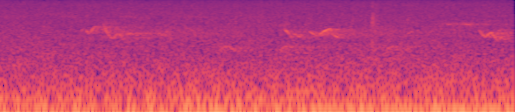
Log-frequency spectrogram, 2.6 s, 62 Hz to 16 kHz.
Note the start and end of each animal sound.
0.0s-2.6s: Red-eyed Vireo (Vireo olivaceus)
1.0s-2.2s: American Crow (Corvus brachyrhynchos)

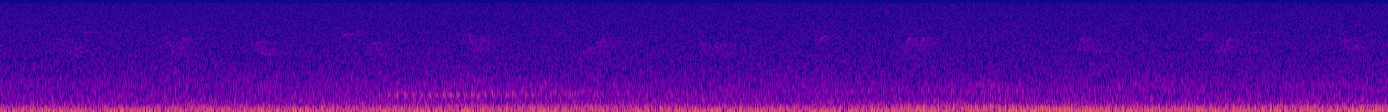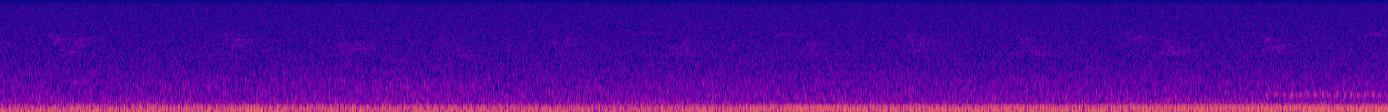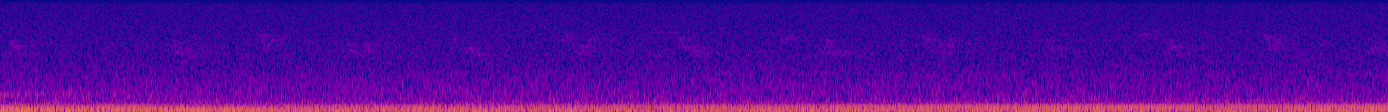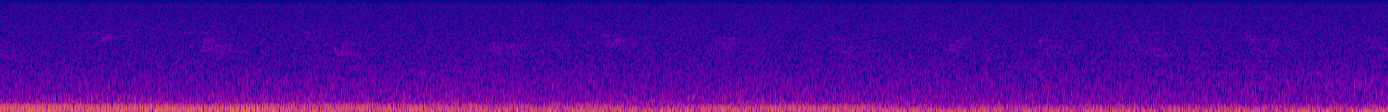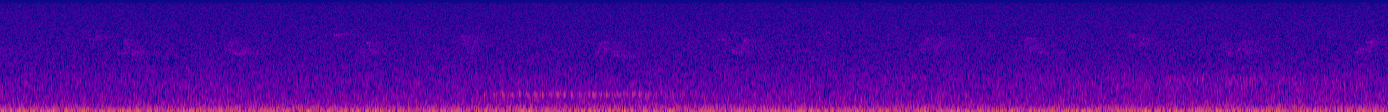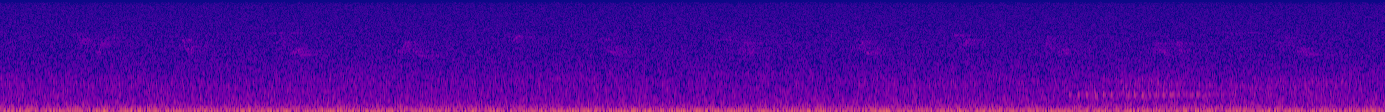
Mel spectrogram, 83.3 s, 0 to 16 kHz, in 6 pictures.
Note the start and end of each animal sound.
0.0s-4.0s: Red-eyed Vireo (Vireo olivaceus)
3.8s-5.8s: Pileated Woodpecker (Dryocopus pileatus)
4.5s-61.9s: Red-eyed Vireo (Vireo olivaceus)
26.7s-28.2s: Pileated Woodpecker (Dryocopus pileatus)
34.1s-35.0s: Black-throated Green Warbler (Setophaga virens)
60.2s-62.2s: Pileated Woodpecker (Dryocopus pileatus)
62.4s-63.2s: Black-throated Green Warbler (Setophaga virens)
62.6s-83.3s: Red-eyed Vireo (Vireo olivaceus)
67.0s-68.6s: American Crow (Corvus brachyrhynchos)
71.9s-72.7s: Black-throated Green Warbler (Setophaga virens)
80.0s-81.8s: Pileated Woodpecker (Dryocopus pileatus)

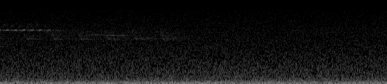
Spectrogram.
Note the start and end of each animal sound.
0.0s-0.6s: Dark-eyed Junco (Junco hyemalis)
0.0s-1.9s: Ovenbird (Seiurus aurocapilla)
0.8s-1.9s: Black-capped Chickadee (Poecile atricapillus)

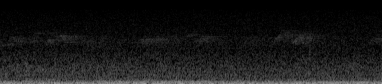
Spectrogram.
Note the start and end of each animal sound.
0.0s-3.8s: Red-eyed Vireo (Vireo olivaceus)

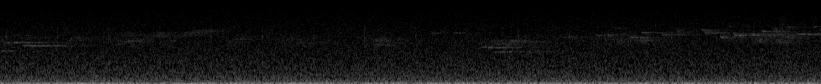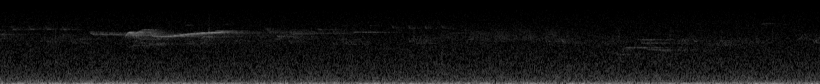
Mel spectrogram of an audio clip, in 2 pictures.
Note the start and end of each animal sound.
0.0s-0.7s: Wood Thrush (Hylocichla mustelina)
0.0s-16.4s: Red-eyed Vireo (Vireo olivaceus)
0.8s-2.4s: Black-throated Blue Warbler (Setophaga caerulescens)
4.7s-5.5s: Wood Thrush (Hylocichla mustelina)
5.7s-12.8s: Winter Wren (Troglodytes hiemalis)
9.2s-10.7s: Eastern Wood-Pewee (Contopus virens)
12.5s-14.1s: Ovenbird (Seiurus aurocapilla)
14.4s-15.1s: Wood Thrush (Hylocichla mustelina)

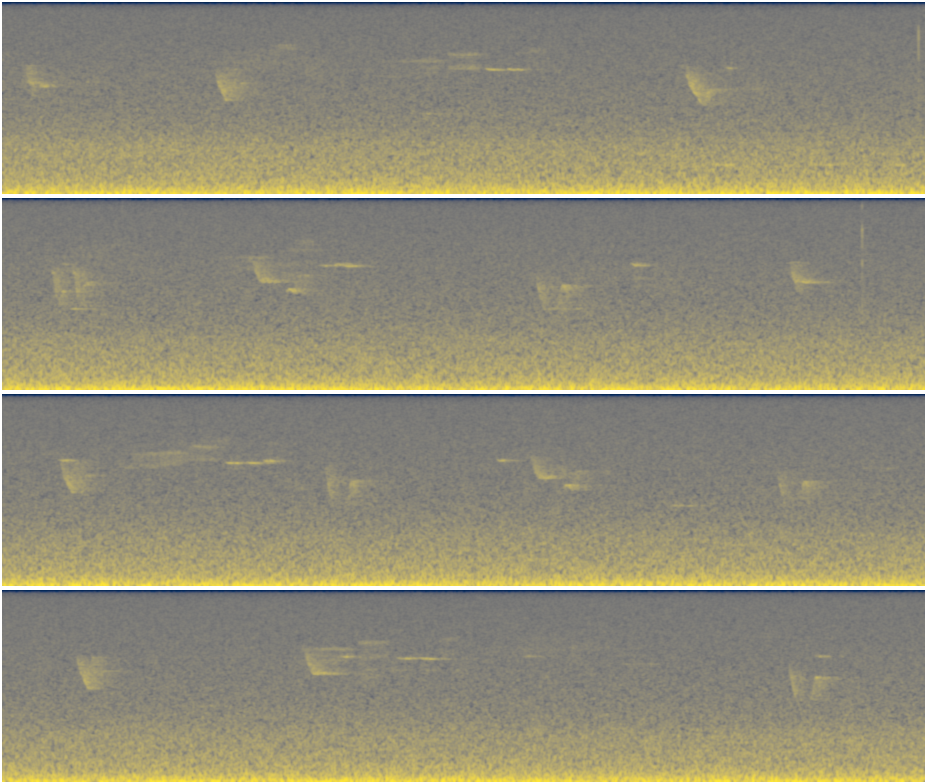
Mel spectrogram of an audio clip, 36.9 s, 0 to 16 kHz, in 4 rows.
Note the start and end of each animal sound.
0.0s-36.9s: Blue-headed Vireo (Vireo solitarius)
3.9s-5.5s: Black-throated Green Warbler (Setophaga virens)
12.1s-13.2s: Black-throated Green Warbler (Setophaga virens)
19.6s-21.4s: Black-throated Green Warbler (Setophaga virens)
30.6s-32.6s: Black-throated Green Warbler (Setophaga virens)

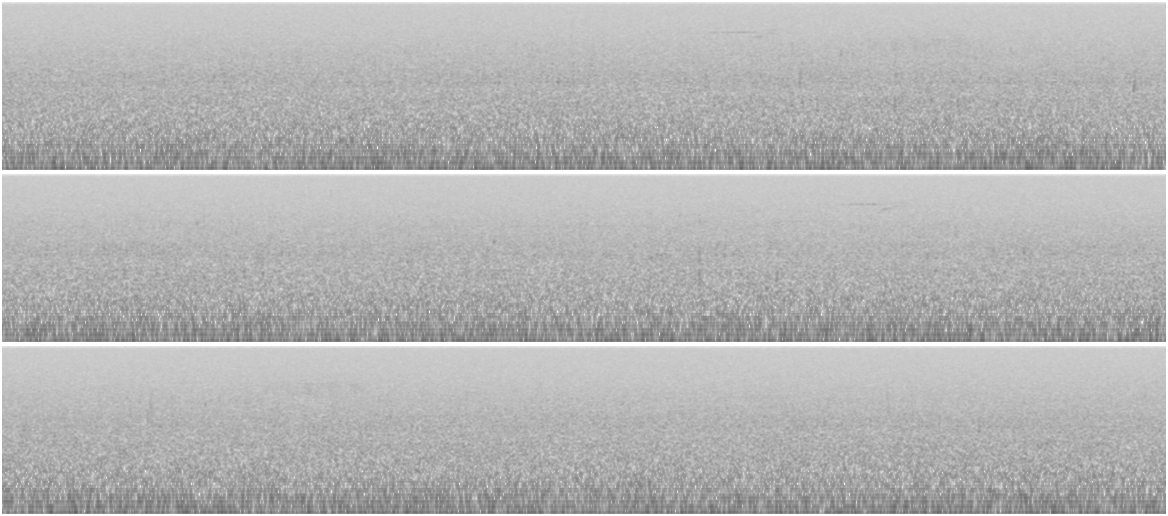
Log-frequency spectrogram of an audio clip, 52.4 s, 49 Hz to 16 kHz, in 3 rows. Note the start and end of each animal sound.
10.6s-11.7s: Black-throated Green Warbler (Setophaga virens)
30.1s-31.1s: Black-throated Green Warbler (Setophaga virens)
38.7s-40.4s: Ovenbird (Seiurus aurocapilla)

